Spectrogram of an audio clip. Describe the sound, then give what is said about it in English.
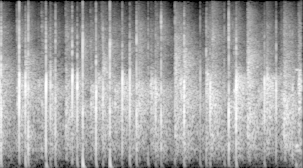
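A small audience of about eight people gives a round of applause, with distinct, uneven individual claps that overlap loosely rather than blending into a roar. “Yo, can we give a round of applause for our audience, bro?”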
